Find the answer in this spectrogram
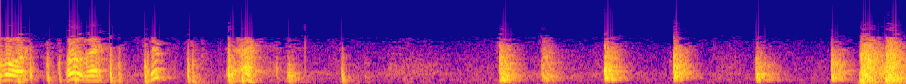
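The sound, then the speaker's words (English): Loud, repeated knocking on the wooden door of a sheriff's home at dawn, in uneven bursts of blows, with a voice briefly heard at the start and again at the end. “Sheriff, open the door. Who's there? Open up.”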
